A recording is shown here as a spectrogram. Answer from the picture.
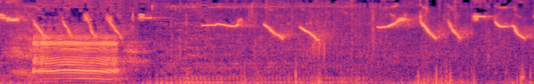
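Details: Tame cows on a road calling friends; one loud, rich harmonic moo lasting under a second opens, followed by repeated high whistled, falling bird notes over low rumbling background noise.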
